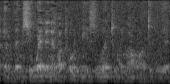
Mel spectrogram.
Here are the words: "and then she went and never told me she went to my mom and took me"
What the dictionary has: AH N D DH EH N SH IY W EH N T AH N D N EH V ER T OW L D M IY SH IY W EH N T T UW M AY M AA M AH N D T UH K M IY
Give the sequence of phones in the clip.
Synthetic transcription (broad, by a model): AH N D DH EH N SH IY W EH N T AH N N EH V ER T OW L D M IY SH IY W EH N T T UW M AY M AA M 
